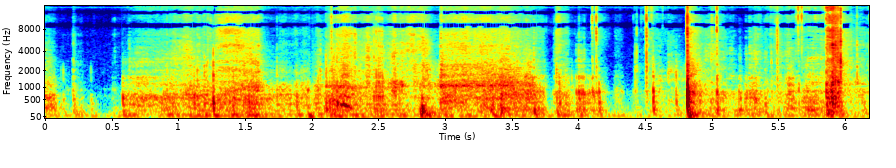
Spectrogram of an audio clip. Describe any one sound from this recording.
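Tape crackles as fingers peel it from cardboard.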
